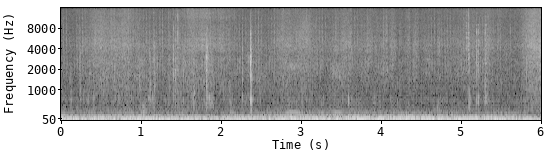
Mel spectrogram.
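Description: Steady low rumble of wind on the microphone, with a few faint clicks from a camera and telephoto scope being handled on their metal mounting plate; the sharpest click comes about two and a half seconds in.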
